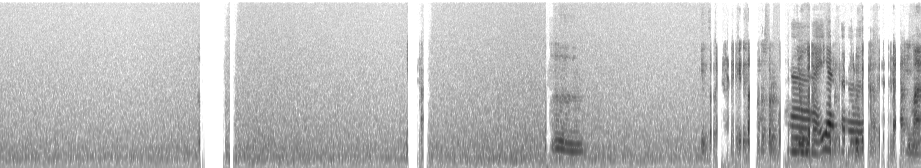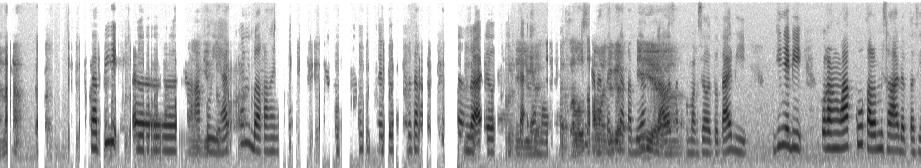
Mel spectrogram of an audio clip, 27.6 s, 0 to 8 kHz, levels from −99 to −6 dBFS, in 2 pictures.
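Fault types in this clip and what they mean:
other side's voice leaking through: a fainter second voice, likely loudspeaker echo the canceller missed, runs about 10 dB under the talker from 10.5 to 24.09 s, showing as overlapping faint harmonic stripes.
background gated by the echo canceller: room sound plunges about 39 dB at 3.03–3.38 s and about 37 dB at 6.14–6.29 s, leaving flat waveform gaps and blank spectrogram columns.
speech suppressed in double talk: during overlap, likely the canceller mistaking the talker for echo, the voice dips as much as 40 dB between 15.16 and 22.71 s, giving notched waveform envelopes.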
